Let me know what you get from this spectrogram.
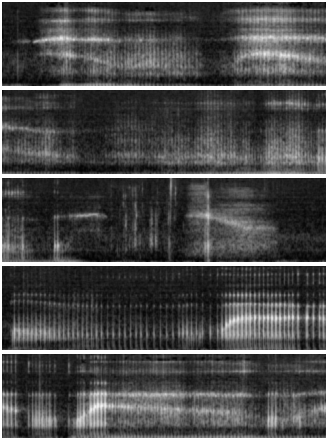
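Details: Kitten purring in an ASMR recording, a steady low rumble broken by louder rustling and tapping noises from visual triggers, with bursts of handling sounds in the second half.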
